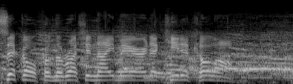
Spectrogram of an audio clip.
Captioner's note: crowd cheering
